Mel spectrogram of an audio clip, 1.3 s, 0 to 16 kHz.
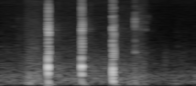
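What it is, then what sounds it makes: Hard, fully set fiberglass cast. Four quick, dry taps on a set, hard blue fiberglass arm cast, the last one softer. Each gives a short, hollow knock centered around 700 Hz with a bright click on top, much like knocking on a door. The cast sounds fully hardened, as expected.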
